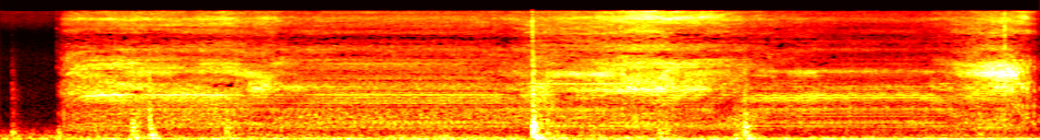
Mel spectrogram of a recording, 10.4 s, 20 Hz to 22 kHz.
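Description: Wahl KM2 electric animal clippers switched on about half a second in and running with a steady buzz as they trim the fur on a long-haired cat's ear. One sharp click about five seconds in.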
